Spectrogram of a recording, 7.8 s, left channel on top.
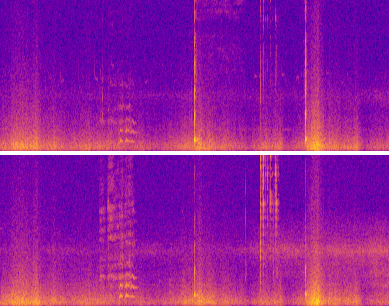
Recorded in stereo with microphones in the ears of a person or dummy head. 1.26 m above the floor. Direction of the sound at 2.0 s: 85° right.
